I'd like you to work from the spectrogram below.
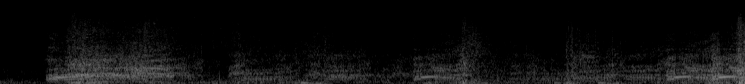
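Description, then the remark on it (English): A bear roars, a loud, rough growling that bursts in abruptly and keeps going for about seven seconds, swelling and surging several times with no one talking. “Oh, I hear a bear.”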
